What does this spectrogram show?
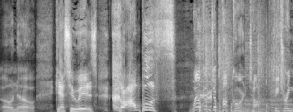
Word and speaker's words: Krampus: It was definitely two syllables, one vowel. Yeah. Krampus.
